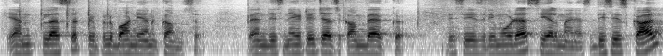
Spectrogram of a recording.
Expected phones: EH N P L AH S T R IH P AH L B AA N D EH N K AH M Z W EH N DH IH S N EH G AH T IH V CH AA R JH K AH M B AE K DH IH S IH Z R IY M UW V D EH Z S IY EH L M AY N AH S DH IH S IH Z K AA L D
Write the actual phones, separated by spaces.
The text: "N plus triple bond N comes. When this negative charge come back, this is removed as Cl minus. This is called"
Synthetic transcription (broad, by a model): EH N P L AH S T R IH P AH L B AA N D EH N K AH M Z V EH N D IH S N EH G AH T IH V CH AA R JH K AH M B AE K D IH S IH Z R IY M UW D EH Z S IY EH L M AY N AH S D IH S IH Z K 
